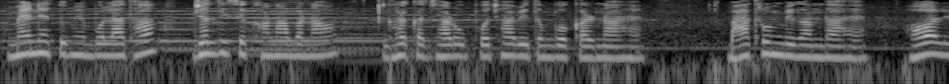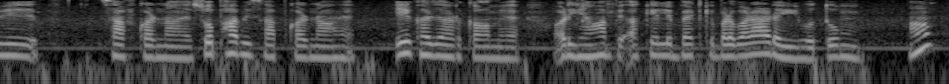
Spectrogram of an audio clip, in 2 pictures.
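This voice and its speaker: A woman voicing a cruel, bossy sister-in-law who nags and scolds loudly in a cartoon. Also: high voice, steady tone, quick pace, over music, natural voice. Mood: scolding. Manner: harsh, nagging, loud.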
